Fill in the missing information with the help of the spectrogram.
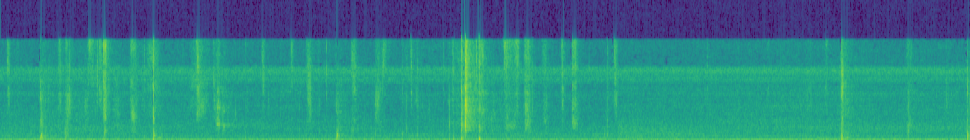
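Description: Tennis rally on an outdoor hard court: sharp pops of the ball coming off racket strings and bouncing on the court, one every second or few seconds, with the loudest two in quick succession about halfway through. A steady low rumble runs underneath.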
